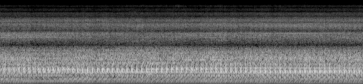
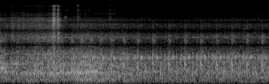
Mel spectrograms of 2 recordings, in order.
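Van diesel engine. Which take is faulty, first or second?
second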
